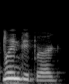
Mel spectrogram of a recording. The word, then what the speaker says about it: Lindyberg: Yes, Lindyberg.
